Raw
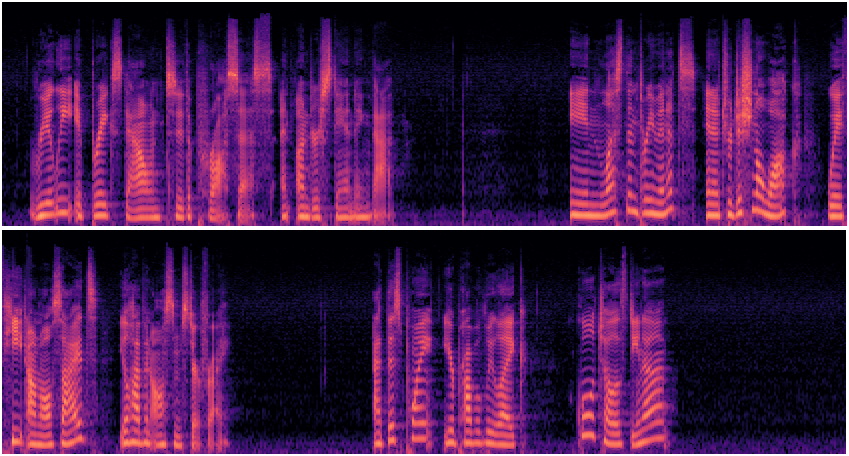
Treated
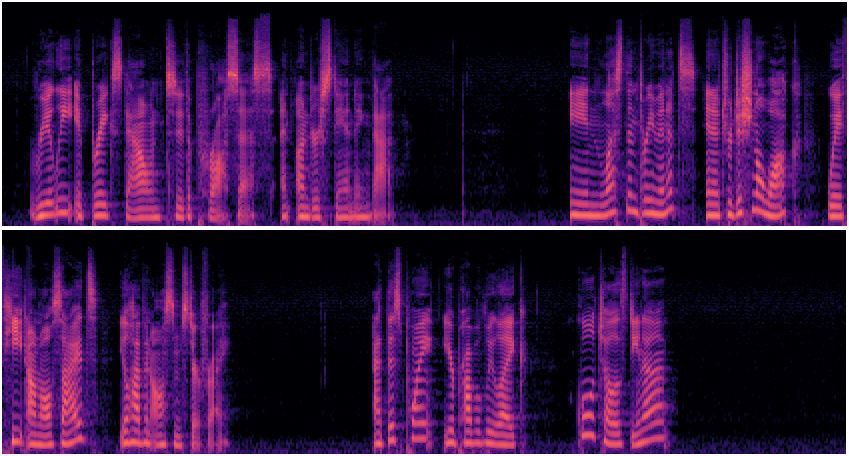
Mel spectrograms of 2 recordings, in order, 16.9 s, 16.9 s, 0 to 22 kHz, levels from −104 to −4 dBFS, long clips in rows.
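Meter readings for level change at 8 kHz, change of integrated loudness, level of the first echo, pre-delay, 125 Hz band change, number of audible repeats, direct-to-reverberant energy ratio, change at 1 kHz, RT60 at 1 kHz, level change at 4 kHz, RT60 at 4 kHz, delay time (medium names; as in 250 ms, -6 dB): -4.0 dB, -6.5 dB, no echo, no reverb, -7.5 dB, no echo, no reverb, -7.0 dB, no reverb, -5.0 dB, no reverb, no echo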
